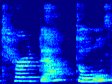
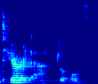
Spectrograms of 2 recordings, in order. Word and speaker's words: pterodactyls: in the time of pterodactyls and look at that P is silent so we don't call them cut pterodactyls pterodactyls SS Asylum P not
